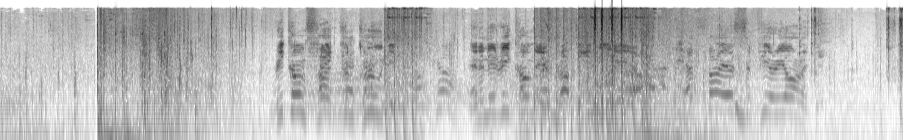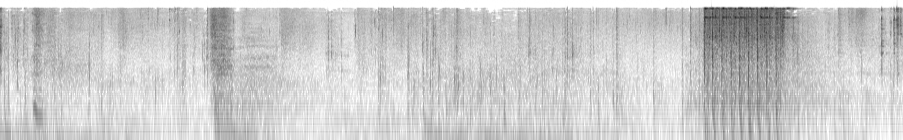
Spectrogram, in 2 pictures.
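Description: A rifle fires in rapid bursts of gunfire.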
